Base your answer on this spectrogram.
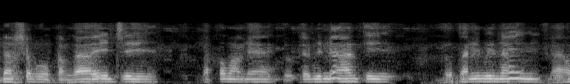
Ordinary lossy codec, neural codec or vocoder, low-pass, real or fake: AAC, 32 kbps; codec, 16 kHz in and 24 kHz out, 0.6 kbps, FireRedTTS-2 codec; 7.2 kHz; fake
